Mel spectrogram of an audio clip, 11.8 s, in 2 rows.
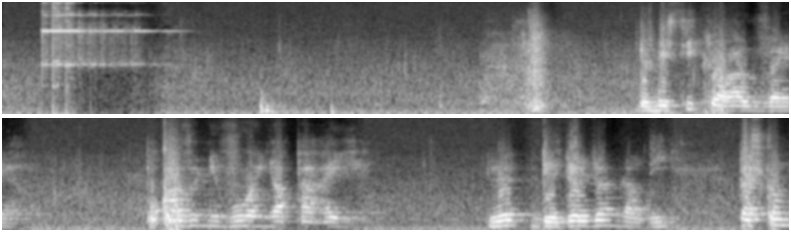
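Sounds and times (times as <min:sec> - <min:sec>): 
doorbell ringing: 0:00.3 - 0:01.5
speech: 0:04.8 - 0:06.1, 0:07.3 - 0:08.7, 0:09.5 - 0:11.7.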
